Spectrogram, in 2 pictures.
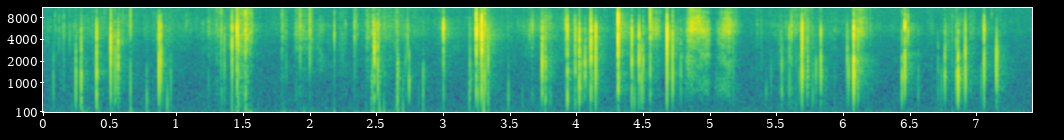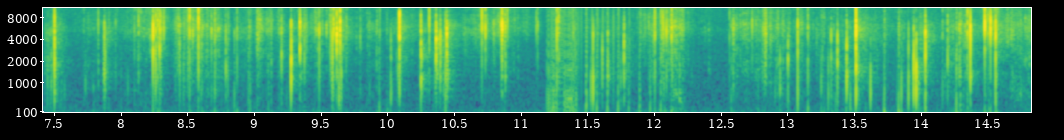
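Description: A small red foil-lined paper seasoning packet, a foil and paper laminate, is crinkled, squeezed and scratched with long dark nails and fingertips. Dense, bright crackling and crunching snaps come in quick irregular bursts with little low end. Each snap cuts off almost instantly, leaving a steady papery rustle between them.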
